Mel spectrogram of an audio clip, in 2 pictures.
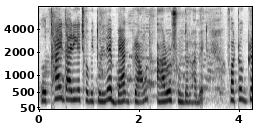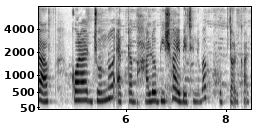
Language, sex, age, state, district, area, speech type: Bengali, female, 18-30, West Bengal, Cooch Behar, urban, spontaneous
